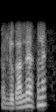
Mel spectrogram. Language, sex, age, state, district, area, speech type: Assamese, male, 18-30, Assam, Sivasagar, urban, conversation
